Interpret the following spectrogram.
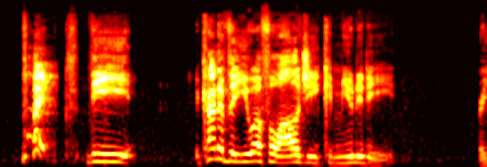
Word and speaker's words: ufology: UFO or whatever, but the kind of the UFOlogy community, or ufology, how do you say that, Rob?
